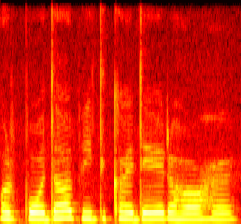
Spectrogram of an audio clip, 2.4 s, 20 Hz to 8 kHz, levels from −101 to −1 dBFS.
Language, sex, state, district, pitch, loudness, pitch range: Hindi, female, Arunachal Pradesh, Papum Pare, 235 Hz, -14 LUFS, 230-245 Hz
